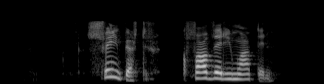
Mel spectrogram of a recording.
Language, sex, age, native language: Icelandic, male, 18-19, Polish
